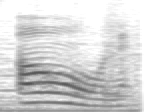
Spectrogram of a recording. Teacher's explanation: be careful when you're speaking quickly don't add the extra n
